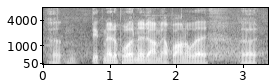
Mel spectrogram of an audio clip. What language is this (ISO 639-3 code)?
ces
